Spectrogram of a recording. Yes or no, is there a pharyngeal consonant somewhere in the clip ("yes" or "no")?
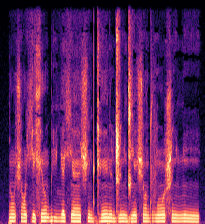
no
